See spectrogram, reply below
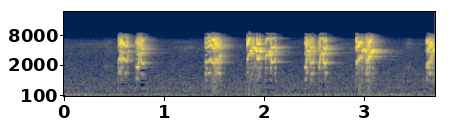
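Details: A tame lovebird delighted by its new cardboard box house repeats sharp, scratchy double chirps roughly every half second, loud and close, with a low hum in the room behind.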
